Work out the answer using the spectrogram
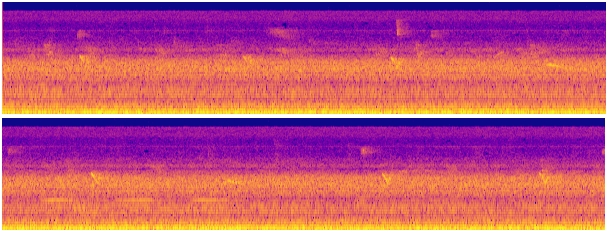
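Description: A bird giving short, sharp call notes about once a second, with three brief even notes in the middle, the repeated calls of an irritated bird. A steady low rumble runs underneath.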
